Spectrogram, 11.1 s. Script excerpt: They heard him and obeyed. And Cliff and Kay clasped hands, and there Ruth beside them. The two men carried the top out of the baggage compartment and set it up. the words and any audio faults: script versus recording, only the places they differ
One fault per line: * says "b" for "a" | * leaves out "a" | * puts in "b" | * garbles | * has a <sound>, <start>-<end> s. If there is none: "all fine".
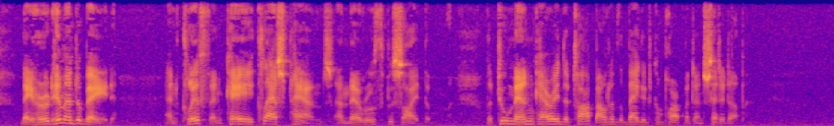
all fine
